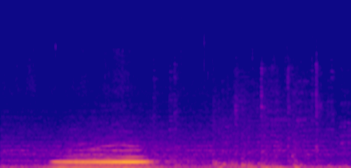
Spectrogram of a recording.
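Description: The Indore Daund Express gives a loud, steady horn blast for about a second, followed by the rumble and clatter of the running train, with no talk.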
